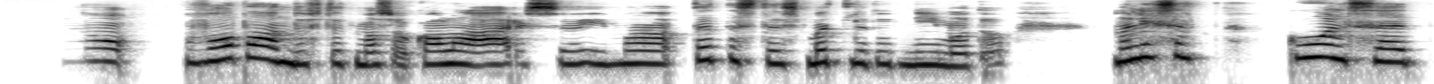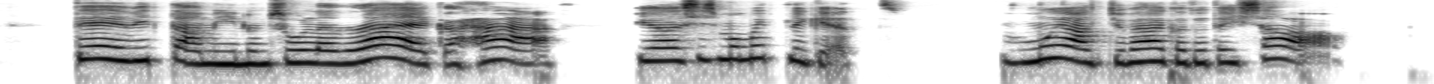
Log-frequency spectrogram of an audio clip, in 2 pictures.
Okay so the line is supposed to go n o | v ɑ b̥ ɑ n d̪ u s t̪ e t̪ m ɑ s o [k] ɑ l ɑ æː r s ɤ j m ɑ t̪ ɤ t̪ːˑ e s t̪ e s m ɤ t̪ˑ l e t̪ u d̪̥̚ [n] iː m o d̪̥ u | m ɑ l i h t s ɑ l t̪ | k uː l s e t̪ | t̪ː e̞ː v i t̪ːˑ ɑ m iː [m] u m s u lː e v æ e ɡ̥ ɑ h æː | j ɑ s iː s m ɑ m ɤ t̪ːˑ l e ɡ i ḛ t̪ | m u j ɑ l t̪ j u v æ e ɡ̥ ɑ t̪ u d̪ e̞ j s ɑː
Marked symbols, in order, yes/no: yes, yes, no

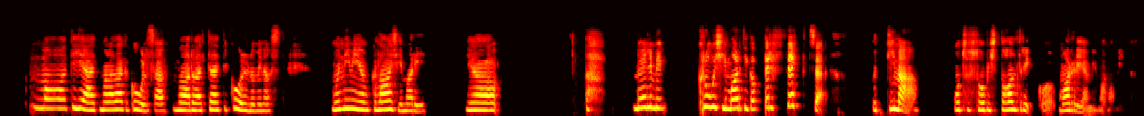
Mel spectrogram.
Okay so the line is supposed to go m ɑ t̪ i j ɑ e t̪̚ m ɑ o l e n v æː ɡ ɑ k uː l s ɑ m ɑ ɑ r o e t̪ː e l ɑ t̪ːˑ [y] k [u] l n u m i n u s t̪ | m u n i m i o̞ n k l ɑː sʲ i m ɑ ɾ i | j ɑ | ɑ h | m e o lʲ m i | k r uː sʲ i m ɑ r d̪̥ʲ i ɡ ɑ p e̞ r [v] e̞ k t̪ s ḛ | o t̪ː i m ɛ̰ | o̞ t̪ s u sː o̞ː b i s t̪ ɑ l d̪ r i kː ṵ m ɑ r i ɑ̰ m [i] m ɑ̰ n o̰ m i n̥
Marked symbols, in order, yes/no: no, no, no, yes

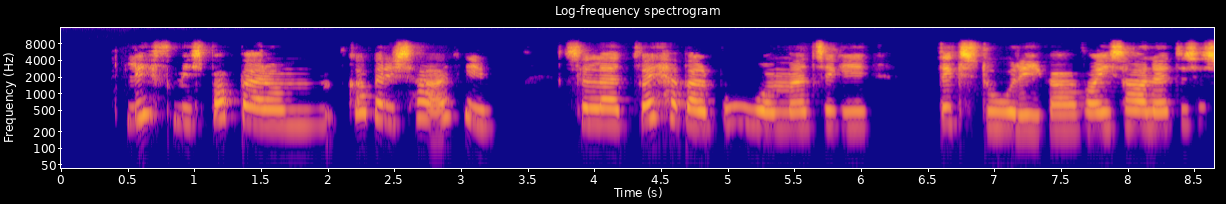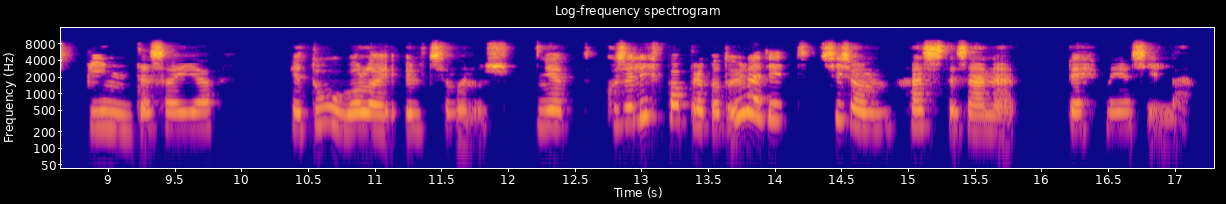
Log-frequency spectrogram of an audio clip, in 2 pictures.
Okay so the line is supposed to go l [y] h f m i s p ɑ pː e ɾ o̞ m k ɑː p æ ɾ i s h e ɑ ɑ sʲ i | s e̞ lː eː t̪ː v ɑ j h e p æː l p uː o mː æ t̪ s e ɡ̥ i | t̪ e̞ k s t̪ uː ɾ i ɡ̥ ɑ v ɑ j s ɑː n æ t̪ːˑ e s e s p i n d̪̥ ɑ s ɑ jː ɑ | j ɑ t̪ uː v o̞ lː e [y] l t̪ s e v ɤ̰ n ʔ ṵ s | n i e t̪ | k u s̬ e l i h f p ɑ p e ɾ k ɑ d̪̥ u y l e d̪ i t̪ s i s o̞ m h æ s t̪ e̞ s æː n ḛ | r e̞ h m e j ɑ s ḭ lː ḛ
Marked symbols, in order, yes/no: no, yes

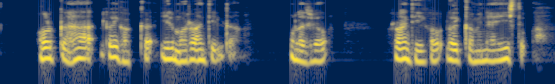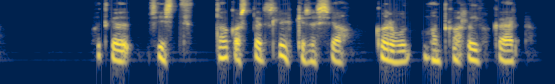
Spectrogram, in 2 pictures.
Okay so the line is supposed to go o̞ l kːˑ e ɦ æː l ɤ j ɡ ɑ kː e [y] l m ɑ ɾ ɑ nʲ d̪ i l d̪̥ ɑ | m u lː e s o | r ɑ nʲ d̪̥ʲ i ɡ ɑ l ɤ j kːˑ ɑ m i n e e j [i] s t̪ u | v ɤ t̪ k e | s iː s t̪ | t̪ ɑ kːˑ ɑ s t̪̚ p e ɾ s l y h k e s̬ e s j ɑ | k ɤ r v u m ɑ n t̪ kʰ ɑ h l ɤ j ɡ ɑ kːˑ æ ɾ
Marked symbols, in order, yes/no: no, yes

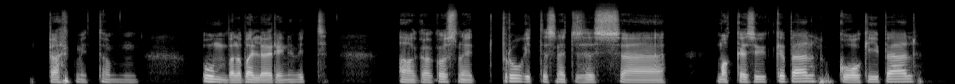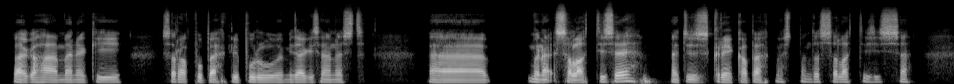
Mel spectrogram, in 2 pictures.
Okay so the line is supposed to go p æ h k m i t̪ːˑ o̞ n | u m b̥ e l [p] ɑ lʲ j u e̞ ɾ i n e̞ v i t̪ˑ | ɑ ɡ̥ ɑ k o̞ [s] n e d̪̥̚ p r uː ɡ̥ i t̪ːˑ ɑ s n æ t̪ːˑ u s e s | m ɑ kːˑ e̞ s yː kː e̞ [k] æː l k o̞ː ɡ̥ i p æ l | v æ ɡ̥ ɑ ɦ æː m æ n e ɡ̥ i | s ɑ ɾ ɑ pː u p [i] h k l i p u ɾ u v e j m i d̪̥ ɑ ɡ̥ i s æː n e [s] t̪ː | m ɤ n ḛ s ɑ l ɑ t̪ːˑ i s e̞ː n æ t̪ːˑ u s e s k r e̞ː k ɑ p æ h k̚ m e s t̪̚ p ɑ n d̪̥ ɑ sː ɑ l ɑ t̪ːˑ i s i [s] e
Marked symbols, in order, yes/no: yes, yes, no, no, yes, no

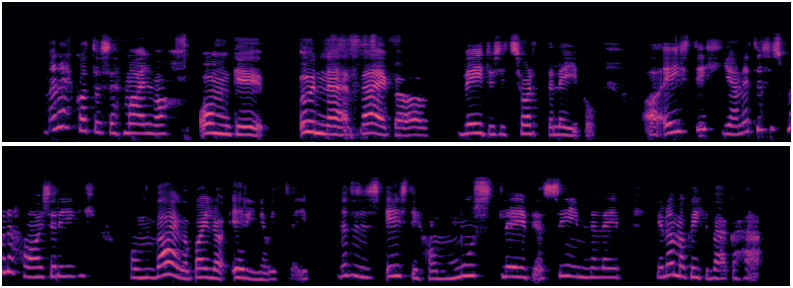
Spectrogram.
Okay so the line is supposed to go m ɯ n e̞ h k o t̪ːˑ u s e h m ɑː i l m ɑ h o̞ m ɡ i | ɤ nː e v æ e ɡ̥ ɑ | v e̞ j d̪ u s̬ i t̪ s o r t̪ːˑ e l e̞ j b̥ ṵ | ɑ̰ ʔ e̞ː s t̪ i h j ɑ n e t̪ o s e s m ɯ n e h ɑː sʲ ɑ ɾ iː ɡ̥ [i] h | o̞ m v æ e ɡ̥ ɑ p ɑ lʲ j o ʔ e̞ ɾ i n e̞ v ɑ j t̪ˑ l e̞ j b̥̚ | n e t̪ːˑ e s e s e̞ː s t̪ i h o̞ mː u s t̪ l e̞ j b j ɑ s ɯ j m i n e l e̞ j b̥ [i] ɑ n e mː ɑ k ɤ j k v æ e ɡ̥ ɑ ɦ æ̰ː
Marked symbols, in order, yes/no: yes, no

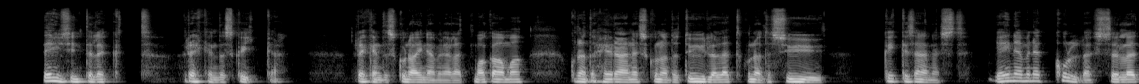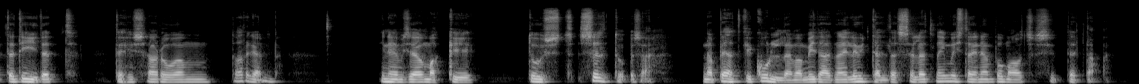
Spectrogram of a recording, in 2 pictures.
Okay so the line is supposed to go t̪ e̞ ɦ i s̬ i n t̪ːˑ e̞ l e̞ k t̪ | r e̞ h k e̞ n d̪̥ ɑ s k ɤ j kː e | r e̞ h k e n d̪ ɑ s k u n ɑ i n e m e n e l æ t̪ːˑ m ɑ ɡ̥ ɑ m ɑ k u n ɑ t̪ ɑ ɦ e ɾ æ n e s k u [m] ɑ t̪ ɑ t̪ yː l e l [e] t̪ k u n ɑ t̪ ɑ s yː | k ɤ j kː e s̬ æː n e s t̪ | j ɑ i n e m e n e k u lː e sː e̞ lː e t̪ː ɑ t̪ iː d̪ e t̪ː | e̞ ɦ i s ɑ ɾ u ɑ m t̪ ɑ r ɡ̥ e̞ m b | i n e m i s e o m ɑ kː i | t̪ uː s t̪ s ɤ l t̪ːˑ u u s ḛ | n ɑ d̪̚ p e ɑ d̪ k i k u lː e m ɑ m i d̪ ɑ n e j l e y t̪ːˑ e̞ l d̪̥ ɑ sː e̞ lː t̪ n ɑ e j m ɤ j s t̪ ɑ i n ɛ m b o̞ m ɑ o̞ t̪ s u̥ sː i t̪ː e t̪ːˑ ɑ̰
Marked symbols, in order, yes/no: no, no

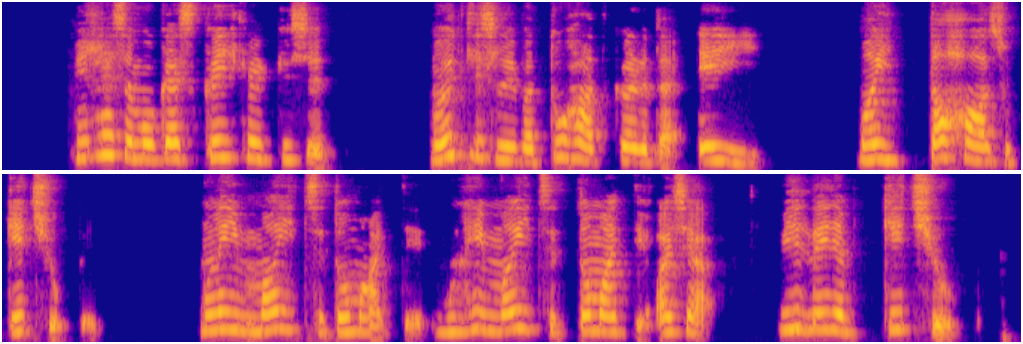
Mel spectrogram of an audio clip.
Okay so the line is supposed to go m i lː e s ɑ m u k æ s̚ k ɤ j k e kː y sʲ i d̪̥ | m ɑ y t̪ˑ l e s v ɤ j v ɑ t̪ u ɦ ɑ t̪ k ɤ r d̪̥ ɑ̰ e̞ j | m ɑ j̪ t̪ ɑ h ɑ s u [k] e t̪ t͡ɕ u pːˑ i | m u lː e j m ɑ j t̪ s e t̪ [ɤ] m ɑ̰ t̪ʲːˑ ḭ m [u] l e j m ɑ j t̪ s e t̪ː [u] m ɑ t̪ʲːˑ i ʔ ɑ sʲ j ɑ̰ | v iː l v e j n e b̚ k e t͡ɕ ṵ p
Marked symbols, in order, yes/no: yes, no, yes, no

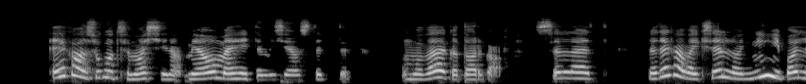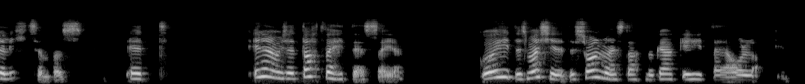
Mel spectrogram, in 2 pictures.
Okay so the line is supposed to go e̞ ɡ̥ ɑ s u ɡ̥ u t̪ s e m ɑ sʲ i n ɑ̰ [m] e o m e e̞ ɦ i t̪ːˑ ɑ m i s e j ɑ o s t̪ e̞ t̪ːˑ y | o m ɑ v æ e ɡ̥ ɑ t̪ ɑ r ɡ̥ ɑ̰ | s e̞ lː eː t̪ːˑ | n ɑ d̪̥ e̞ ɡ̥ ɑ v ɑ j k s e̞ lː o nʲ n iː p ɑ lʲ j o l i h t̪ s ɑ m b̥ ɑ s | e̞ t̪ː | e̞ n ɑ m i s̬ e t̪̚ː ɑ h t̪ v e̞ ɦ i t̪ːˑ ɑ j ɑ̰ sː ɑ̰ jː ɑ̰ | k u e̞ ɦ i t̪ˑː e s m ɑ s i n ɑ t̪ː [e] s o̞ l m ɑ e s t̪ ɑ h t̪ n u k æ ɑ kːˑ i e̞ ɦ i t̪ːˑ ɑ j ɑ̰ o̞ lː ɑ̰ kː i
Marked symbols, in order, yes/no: yes, yes

